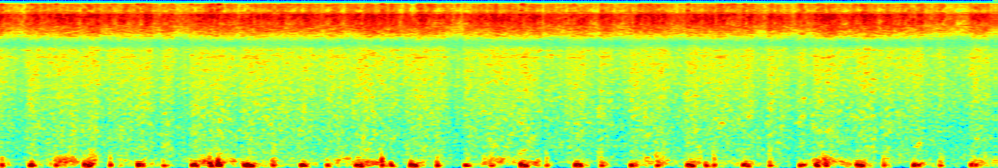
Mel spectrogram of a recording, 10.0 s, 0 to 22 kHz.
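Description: Steady low thumping heartbeat, about 110 a minute, with a faint hum behind it.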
